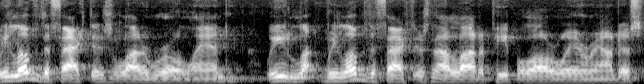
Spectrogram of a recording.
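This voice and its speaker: A man with a US Midwestern accent, medium pitch, lively intonation, and a very fast pace. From Nebraska, US Midwest. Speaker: government climate scientist. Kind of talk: conference presentation. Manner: casual, informal.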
